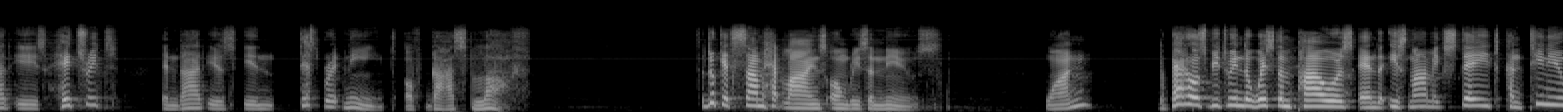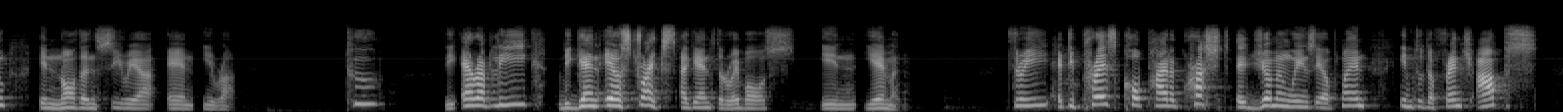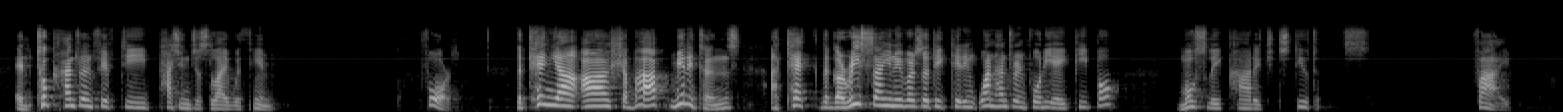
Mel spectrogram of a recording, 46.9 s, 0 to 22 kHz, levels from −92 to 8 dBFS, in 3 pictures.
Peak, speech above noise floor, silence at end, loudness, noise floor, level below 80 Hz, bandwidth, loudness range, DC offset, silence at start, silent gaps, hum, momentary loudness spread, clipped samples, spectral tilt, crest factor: -6 dBFS; 55 dB; 0.55 s; -28 LUFS; -84 dBFS; -78 dBFS; 9 kHz; 14 LU; under 0.1%; 0 s; none; none; 17 LU; under 0.1%; -3.5 dB/octave; 24 dB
